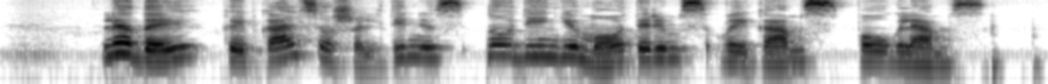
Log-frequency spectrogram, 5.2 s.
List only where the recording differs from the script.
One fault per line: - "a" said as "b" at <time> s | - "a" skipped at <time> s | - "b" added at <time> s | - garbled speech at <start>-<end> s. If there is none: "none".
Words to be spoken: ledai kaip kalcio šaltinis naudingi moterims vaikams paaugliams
none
